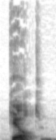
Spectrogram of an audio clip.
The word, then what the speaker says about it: Guild: So anyway, Tommy comes in and his girlfriend, who is played by, now her last name is spelled G-U-I-L-D. How would you pronounce that? – Guild. – Guild, right? – Yeah. – It's pronounced Guild. – Of course it is. – Yeah. When she signed when she signed with 20th Century Fox early on, they tried to do a campaign saying Guild rhymes with wild.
